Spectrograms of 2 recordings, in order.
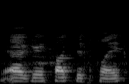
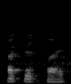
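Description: First: Said in the usual way. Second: Much softer muttered repeat; quiet fed-up mutter. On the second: Real, not acted. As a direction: grumble it under your breath.

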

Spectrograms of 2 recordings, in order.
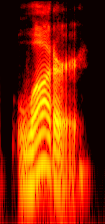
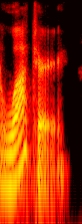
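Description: First: "water" with the T flapped like a Spanish R. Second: "water" with the T fully sounded; non-native T. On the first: Teacher modelling native "water", T turned to a tapped R. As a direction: say "water" slowly, tapping the T into an R. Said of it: "Lo pronuncio como si fuese una R". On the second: Teacher citing the "water" learners should drop, hard T. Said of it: "Ya no me digan water". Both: Shown as a demonstration.

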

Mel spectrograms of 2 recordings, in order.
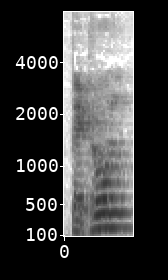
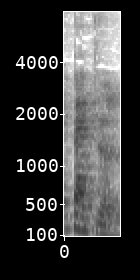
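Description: First: पेट्रोल with a long "role" ending; common wrong pronunciation. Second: पेट्रोल with a short, reduced last vowel; correct pronunciation. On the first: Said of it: "जिसे आप पेट्रोल पढ़ते हैं". (गलत उच्चारण, लंबे ओ वाला पेट्रोल) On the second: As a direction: say पेट्रोल as PET-rul. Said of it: "यह है पेट्रोल". (सही उच्चारण, छोटे स्वर वाला पेट्रल) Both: Shown as a demonstration.

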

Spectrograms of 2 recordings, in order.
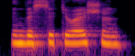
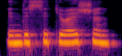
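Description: Both takes have the same delivery.

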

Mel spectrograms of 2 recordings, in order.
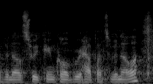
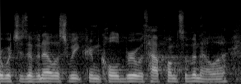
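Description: First: Dictating the order. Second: Said in the usual way. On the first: Shown as a demonstration. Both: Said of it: "write that down".

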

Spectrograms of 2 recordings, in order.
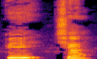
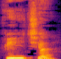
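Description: First: Picie split into pi-cie, the syllables pulled apart and pitched up. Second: Said in the usual way. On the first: Shown as a demonstration. Teacher splitting the word for pupils, syllable by syllable. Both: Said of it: "Dzielimy na sylaby".

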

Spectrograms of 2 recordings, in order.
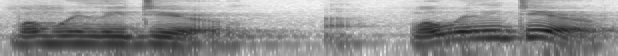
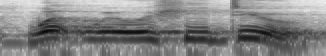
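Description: First: "will he" joined as "willy", h dropped; quick "will he" without the h; linked reading. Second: High, loud "will he" with full h; effortful unlinked reading. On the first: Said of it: "所以说我们连读的时候". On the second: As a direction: labour each word, "he" fully pronounced. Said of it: "如果说你要读成". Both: Shown as a demonstration.

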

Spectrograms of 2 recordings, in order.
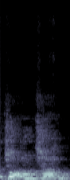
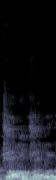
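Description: First: চল চল ending on l, no vowel after; closed consonant ending. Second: চলো চলো with an open o closing each word; final O ending. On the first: Teacher quoting the word many say, চল without final o. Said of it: "ওটা চলো চলো নয় কেন?". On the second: Teacher asking why it is not said with final o. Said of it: "ওটি চলো চলো নয়". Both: Shown as a demonstration.

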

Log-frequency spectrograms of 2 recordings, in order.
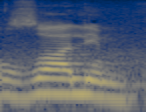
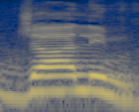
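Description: First: जालिम soft z sound, ज़ालिम; जालिम with a buzzing z; ज़ वाला ज़ालिम. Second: जालिम with a hard j sound; जालिम said with plain j, not z; ज वाला जालिम. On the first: (ज़ के साथ ज़ालिम) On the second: (ज के साथ जालिम) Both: Shown as a demonstration. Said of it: "और एक होता है".

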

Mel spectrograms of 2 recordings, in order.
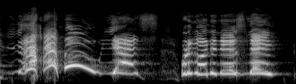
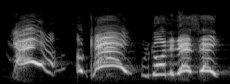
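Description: First: High, loud, overjoyed cheer; excited whoop. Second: Mimicked toddlers shrieking along, very high; excited little kids. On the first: Acted. Dad pulling into the Disney gates, acting out excitement. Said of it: "get excited". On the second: Small sons cheering along without understanding, high mimicked shrieks. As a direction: squeal it loudly like small boys copying dad. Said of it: "they don't know what the heck is going on".

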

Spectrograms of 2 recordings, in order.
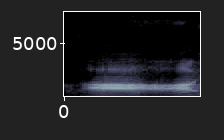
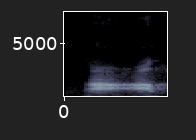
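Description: First: "아" dipping fully, then rising; full third tone. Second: "아" quickly lifted like a second tone; shortcut third tone. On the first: Imitating classroom learners, full dip and rise. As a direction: dig "아" down low before lifting it. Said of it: "배울 때만". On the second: Imitating real-life speakers, third tone passed off as rising. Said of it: "그냥 이 성처럼만 넘어가기도 해요". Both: Shown as a demonstration.

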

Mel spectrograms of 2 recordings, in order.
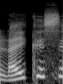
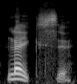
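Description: First: "likes" with a vowel after the k, "li-keu-seu"; wrong extra syllable. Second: "likes" as one syllable ending in "ks"; joined final consonants. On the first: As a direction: split "likes" into Korean-style syllables. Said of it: "발음을 likes 하지 않습니다". ("likes" 라이크스로 모음 넣어서) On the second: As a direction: close "likes" on a tight ks, no vowel between. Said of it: "아니고 likes". ("likes" 라익스로 한 음절처럼) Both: Shown as a demonstration.

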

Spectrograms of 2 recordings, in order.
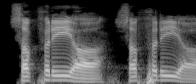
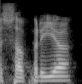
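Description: First: ਸਫਰੀਆ as saph-aree, aa; correct pronunciation demo. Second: Said in the usual way. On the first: Shown as a demonstration. Teacher showing how to recite it, ਸਫਰੀਆ with separate aa. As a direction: hold the ee of ਸਫਰੀਆ, then a separate aa. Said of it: "ਇਸ ਤਰ੍ਹਾਂ ਉਚਾਰਨ ਕਰਨਾ ਹੈ". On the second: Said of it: "ਐੜਾ ਜਿਹੜਾ ਵੱਖਰਾ ਲਾ ਦੇਣਾ".

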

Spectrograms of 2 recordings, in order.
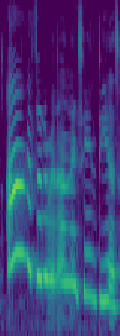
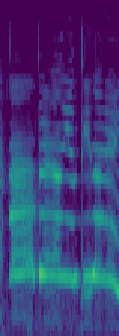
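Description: First: High, loud squeal of pure joy; high-pitched, loud excited squeal; fangirl squealing. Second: High squeal held back to normal volume; imitating a squeal. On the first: Retold or imitated. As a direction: shriek it out like a fan losing it at the big reveal. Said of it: "yo chillando como loca". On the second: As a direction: replay the fangirl shriek high but kept down. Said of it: "si me escuchaba chillando diciendo".

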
